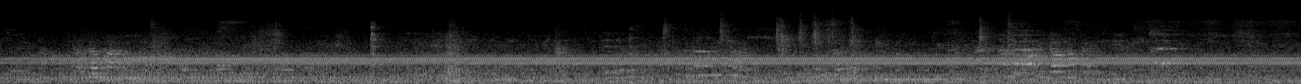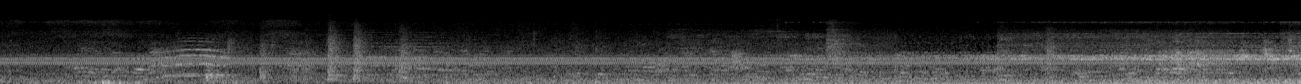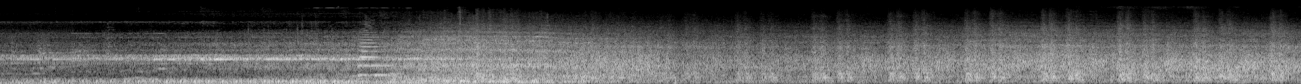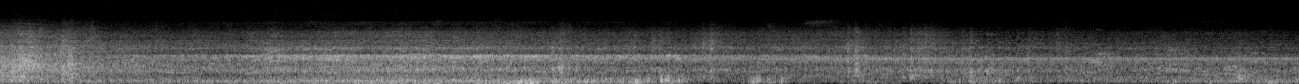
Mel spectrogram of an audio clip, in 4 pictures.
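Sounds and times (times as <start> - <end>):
steady high tone: 0.8 - 34.1
low engine rumble: 16.7 - 32.6.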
